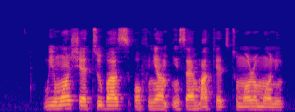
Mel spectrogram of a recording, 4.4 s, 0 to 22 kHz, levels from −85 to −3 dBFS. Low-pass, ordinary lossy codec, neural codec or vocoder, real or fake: none; none; none; real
